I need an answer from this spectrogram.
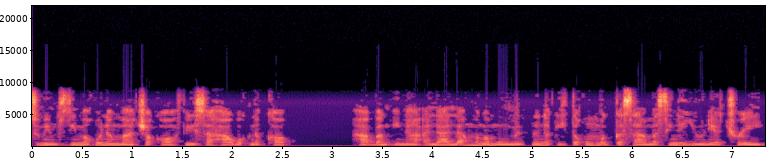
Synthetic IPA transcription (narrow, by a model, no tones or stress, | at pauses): sʊmimsimɐko̞nɐŋmat͡ʃɐkoːfisɐɦaːwɐk̚nɐkʰɐp̚ | haːbɐŋɪnaːʔɐlaːlɐʔɐŋmɐŋamowmɛnt̪̚nɐnɐkiːt̪ɐkoŋmɐɡ̚kɐsaːmɐsɪnɐjuːniʔɐt̪ɹɛj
